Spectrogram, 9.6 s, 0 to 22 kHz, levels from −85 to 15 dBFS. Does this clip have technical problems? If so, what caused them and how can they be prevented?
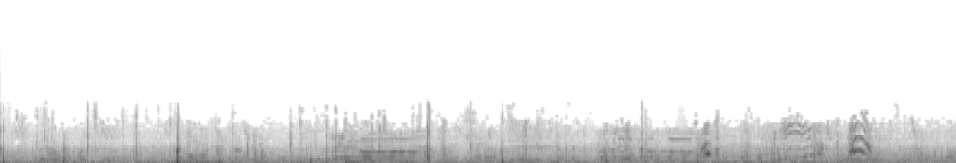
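Yes. Throughout, the audio was likely squeezed by MP3 compression at a very low bitrate, which fits about 32 kbps: nothing is left above 8.3 kHz, and the sound turns plainly watery and swirly. Encoding at a higher bitrate, or keeping a lossless copy, prevents this.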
